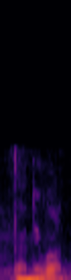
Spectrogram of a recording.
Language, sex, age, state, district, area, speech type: Dogri, female, 18-30, Jammu and Kashmir, Jammu, rural, spontaneous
